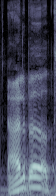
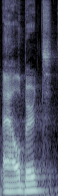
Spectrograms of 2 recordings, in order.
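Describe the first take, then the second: First: High, soft mock-German pronunciation; high-pitched, badly faked German; attempted German accent. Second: Said in the usual way. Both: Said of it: "why can I not do a German accent?".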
